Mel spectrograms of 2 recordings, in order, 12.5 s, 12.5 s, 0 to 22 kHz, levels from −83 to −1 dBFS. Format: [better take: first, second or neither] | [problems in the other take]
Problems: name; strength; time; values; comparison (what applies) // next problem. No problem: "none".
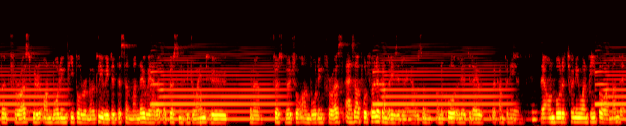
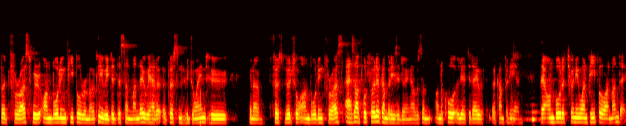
second | background sound (Wind instrument, woodwind instrument); 10 dB below the speech // room echo; dies away in 0.2 s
